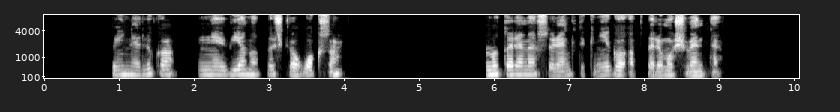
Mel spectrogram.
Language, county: Lithuanian, Šiauliai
